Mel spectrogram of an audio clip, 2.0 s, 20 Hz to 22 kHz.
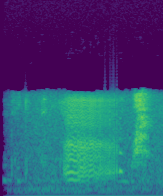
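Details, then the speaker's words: Soft, rough, noisy nasal breathing from a sleeping 2-week-old baby girl, a gentle newborn snore; snoring. "trying to take a video of her snoring. Sorry. So cute. I haven't gotten it yet."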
